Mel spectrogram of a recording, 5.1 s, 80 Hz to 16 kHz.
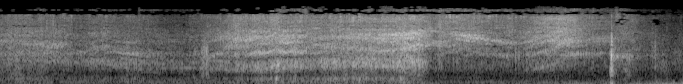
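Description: Electric 1/12-scale 4WD RC desert buggy driving on a dirt track toward a jump: motor whine and tyre noise get louder about two seconds in, then ease off. A single sharp knock comes near the end.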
